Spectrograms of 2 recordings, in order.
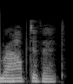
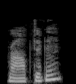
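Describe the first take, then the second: First: Said in the usual way. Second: "Robbed of it?" as an incredulous echo, rising at the end; rising inflection. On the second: A narrator's reading. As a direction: lift the end of "Robbed of it?" into a question. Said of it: "with a strong rising inflection".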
